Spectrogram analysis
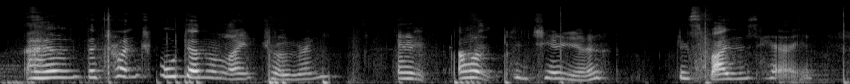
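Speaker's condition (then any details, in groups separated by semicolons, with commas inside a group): Cerebral palsy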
